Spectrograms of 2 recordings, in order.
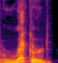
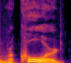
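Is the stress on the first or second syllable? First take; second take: first; second. First: The stress is on the first syllable. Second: The stress is on the second syllable.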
